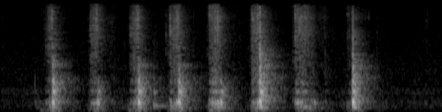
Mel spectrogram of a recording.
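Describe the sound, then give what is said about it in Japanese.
A knife chops an onion into fine mince: about eight steady, evenly spaced chopping strokes, each a crisp thud against the board, with no talk. “玉ねぎを切るっていう操作。”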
